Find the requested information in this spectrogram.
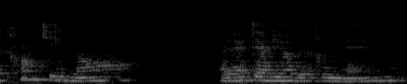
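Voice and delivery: soft meditation voice with long pauses; guided meditation. Real, not acted. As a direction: guide them gently inward, leaving space to breathe.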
